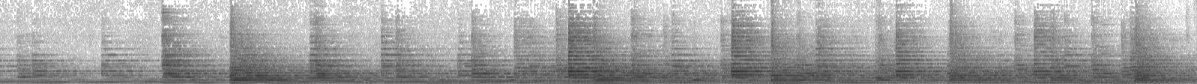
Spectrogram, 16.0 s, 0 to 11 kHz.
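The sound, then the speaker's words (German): Church bells of the Catholic town parish church Maria Himmelfahrt in Bad Königshofen, Lower Franconia, Germany, peal at 12 noon, several bells striking in an overlapping, irregular rhythm with rich, lingering metallic tones that build into a steady, fairly loud wash of ringing. No voices are heard. “Das Mittagsläuten kommt heute aus Bad Königshofen in Unterfranken.”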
